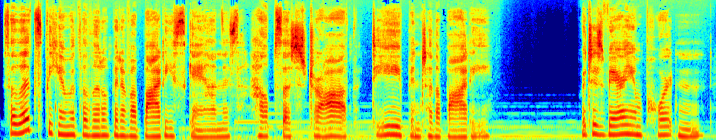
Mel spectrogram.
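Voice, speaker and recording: Female meditation guide, low register, slow and gentle delivery with pauses, faint music bed. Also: vocal fry. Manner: unhurried, gentle instruction with pauses. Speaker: meditation teacher.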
